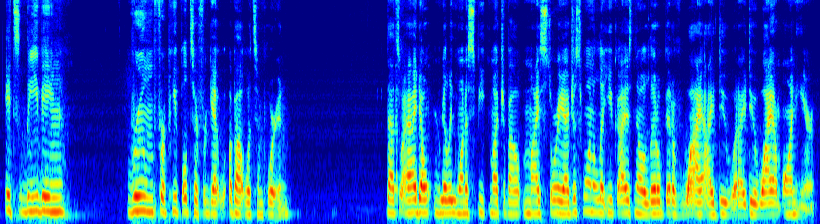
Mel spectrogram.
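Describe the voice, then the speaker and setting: Woman panel guest, low-ish pitch, earnest and moved, halting delivery, dry close mic. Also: darkish tone, dry recording. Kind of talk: personal testimony on a live stream.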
